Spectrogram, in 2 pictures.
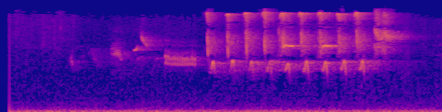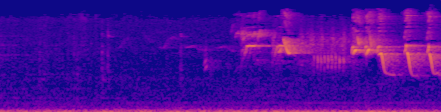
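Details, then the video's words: Nightingale singing in a natural setting: varied phrases of buzzy rattles, then rapid repeated metallic notes and sharp descending chips, clear over a low steady background rumble. "Relaxing clear sound of Nightingale"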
